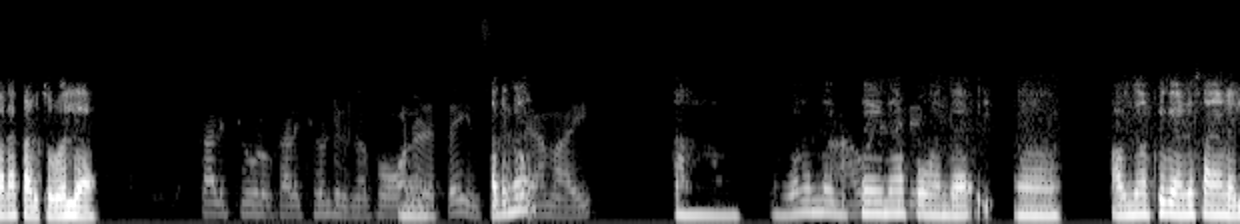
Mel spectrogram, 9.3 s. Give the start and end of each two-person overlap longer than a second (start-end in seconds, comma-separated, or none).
none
